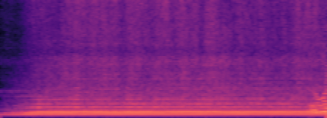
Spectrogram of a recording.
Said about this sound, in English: How about you giving a toot on the whistle?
